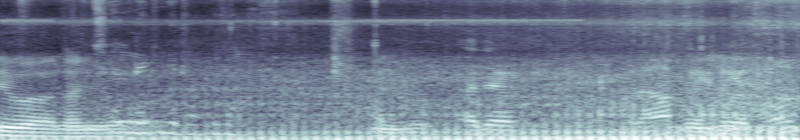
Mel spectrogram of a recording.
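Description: Low, pulsing engine of a motor vehicle on the road, growing louder toward the end, with voices talking over it.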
